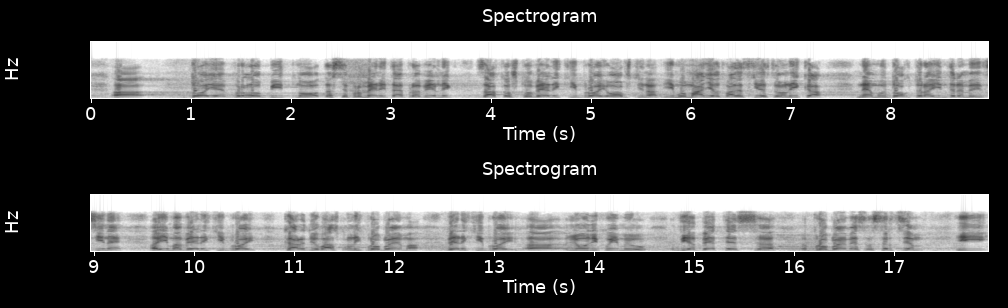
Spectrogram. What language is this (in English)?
Serbian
